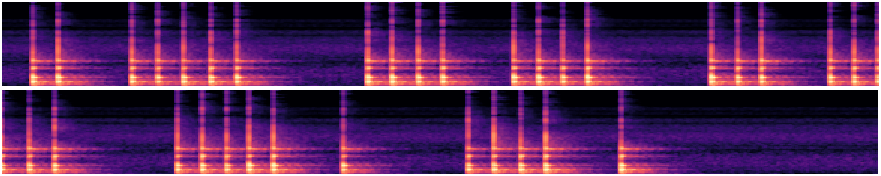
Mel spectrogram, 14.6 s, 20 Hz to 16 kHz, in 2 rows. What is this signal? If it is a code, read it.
Tap code, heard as knocks on wood, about 5 knocks a second, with room echo. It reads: JTPVQ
